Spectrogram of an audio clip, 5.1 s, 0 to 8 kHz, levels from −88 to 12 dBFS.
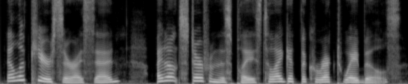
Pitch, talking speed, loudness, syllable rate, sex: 235 Hz, 225 wpm, -17 LUFS, 5.0 syllables/s, female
